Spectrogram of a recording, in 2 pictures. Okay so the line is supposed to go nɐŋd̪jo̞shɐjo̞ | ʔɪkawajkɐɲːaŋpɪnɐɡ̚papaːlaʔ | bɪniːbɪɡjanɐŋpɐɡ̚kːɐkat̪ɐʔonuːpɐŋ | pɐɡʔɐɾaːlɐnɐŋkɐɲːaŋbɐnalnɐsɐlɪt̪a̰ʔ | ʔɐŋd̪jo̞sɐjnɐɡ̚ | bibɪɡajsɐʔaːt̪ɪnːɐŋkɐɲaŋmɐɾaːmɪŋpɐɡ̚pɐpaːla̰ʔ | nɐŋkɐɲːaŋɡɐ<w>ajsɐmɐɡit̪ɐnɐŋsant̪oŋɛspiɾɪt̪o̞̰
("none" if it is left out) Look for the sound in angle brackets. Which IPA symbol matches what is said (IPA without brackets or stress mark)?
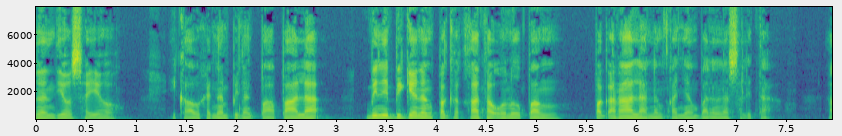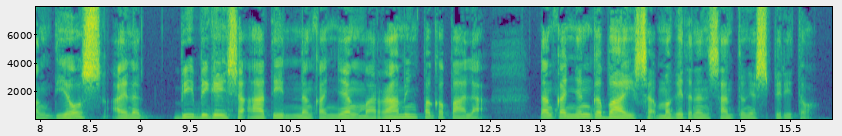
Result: b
